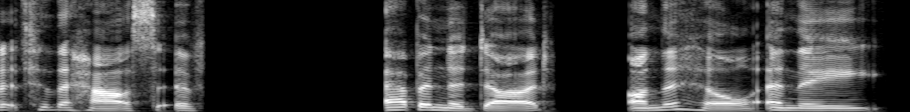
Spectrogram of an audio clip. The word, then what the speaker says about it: Abinadab: Abinadab. Yeah, they work. You put the emphasis on the last syllable with the Hebrew.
